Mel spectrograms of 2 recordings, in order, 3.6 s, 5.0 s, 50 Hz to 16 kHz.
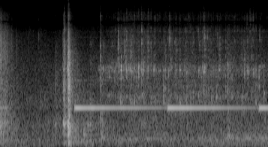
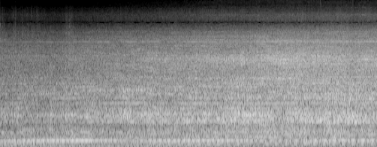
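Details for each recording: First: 1994 Pontiac Trans Am GT, sat 17 years, key-on: steady thin electric hum for a couple of seconds as the fuel pump primes; normal fuel pump priming. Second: 1994 Pontiac Trans Am GT revived after 17 years, just after fitting a new injector and held on revs: loud, raspy roar that keeps climbing, possibly fire in the exhaust; oil pressure great, temperature rising to 110; loud exhaust.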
